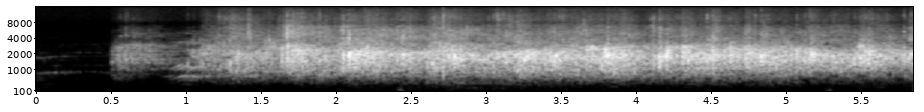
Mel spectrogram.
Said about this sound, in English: I have one, only few people are clapping.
